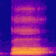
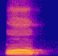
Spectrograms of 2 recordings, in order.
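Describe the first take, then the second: First: The sound is made with lips open and unrounded. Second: The sound is made with pushed-out, rounded lips. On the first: The speaker calls it right. "bibirnya tidak gerak atau tidak monyong, cuman terbuka" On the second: The speaker calls it wrong. "berlebihan sampai op, op, ko, atau mungkin monyong"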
